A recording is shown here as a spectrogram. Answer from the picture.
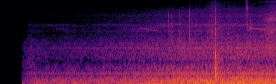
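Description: Outdoor background noise fading in from silence: a low rumble with a faint steady hum, growing louder, and a few light clicks about three seconds in.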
